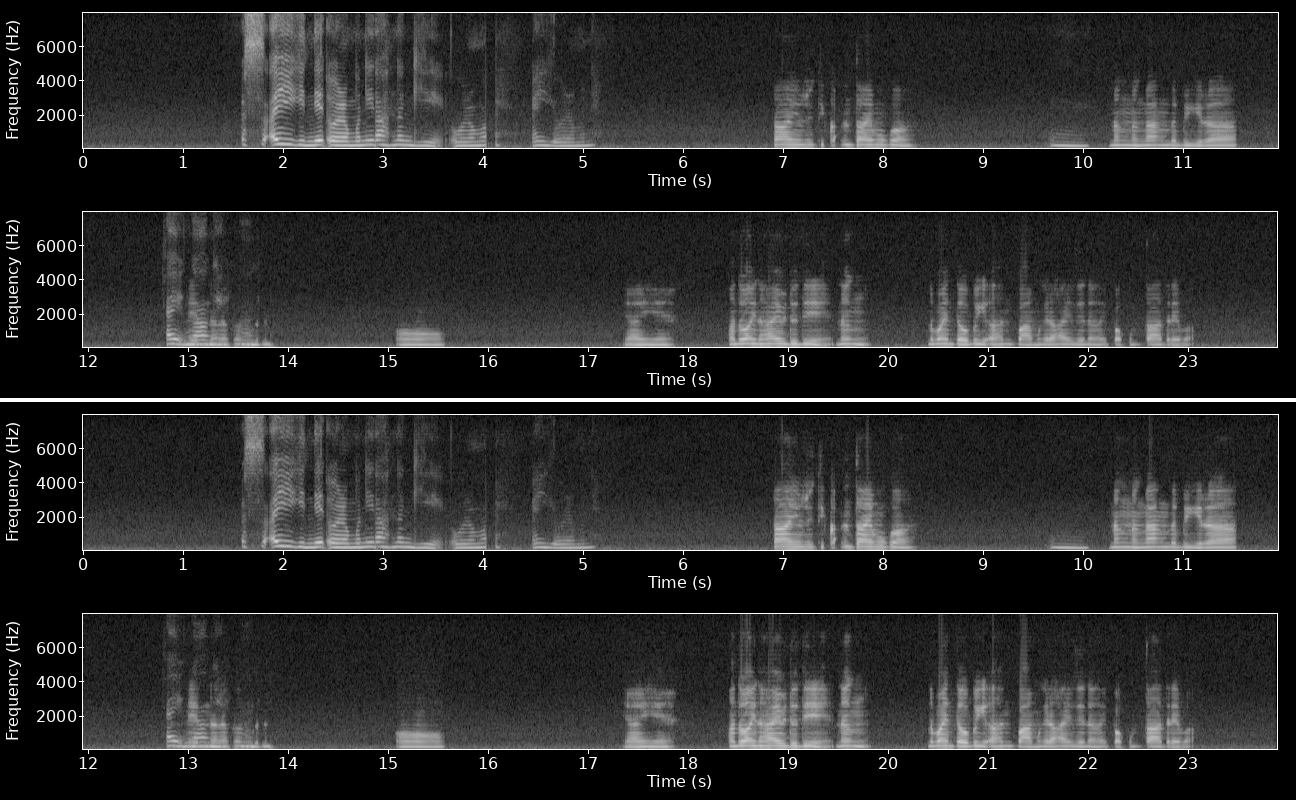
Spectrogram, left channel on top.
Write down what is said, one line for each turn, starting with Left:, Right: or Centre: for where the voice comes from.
Left: ꯑꯁ ꯑꯩꯒꯤ ꯅꯦꯠ ꯑꯣꯏꯔꯝꯃꯅꯤꯗꯥ ꯅꯪꯒꯤ ꯑꯣꯏꯔꯝꯃꯣꯏ ꯑꯩꯒꯤ ꯑꯣꯏꯔꯝꯃꯅꯤ
Right: ꯇꯥꯏ ꯍꯧꯖꯤꯛꯇꯤ ꯀꯟꯅ ꯇꯥꯏ ꯃꯨꯛꯀꯥ
Left: ꯎꯝ
Right: ꯅꯪꯅ ꯉꯥꯡꯗꯕꯒꯤꯔ
Left: ꯑꯩ
Right: ꯅꯦꯠꯅꯔ
Left: ꯉꯥꯡꯉꯦ
Right: ꯈꯪꯗ꯭ꯔꯦ
Left: ꯉꯥꯡꯉꯦ
Right: ꯑꯣ ꯌꯥꯏꯌꯦ ꯑꯗꯣ ꯑꯩꯅ ꯍꯥꯏꯕꯗꯨꯗꯤ
Left: ꯎꯝ
Right: ꯅꯪ ꯑꯗꯨꯃꯥꯏꯅ ꯇꯧꯕꯒꯤ ꯑꯍꯟ ꯄꯥꯝꯃꯒꯦꯔꯥ ꯍꯥꯏꯕꯅꯤꯅ ꯑꯩ ꯄꯥꯎꯈꯨꯝ ꯇꯥꯗ꯭ꯔꯦꯕ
